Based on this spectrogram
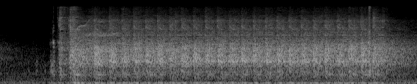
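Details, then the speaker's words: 2008 Acura TL, J32 Honda V6, died on highway; after a broken timing belt repair and new aftermarket crank sensor, starter churns evenly about three seconds, almost catches, never fires; no RPM reading, owner suspects crank sensor wiring damaged when belt broke. "acted like it wanted to and then it stopped and it's still not it's not reading an rpm"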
